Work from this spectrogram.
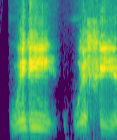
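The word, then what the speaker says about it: WDYWFY: y w f y witty whiffy is how that's pronounced what do you want for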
